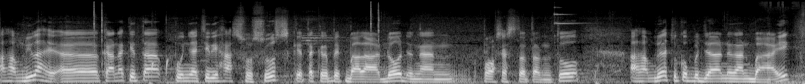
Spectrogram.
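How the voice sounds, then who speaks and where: Noticeable background noise sits behind a man speaking fairly quickly. His pitch is fairly high, with ordinary variation. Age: 30s. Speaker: small business owner. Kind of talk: interview testimony.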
